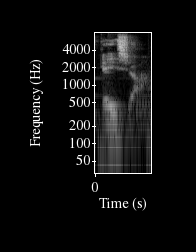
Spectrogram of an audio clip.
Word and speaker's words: Geisha: 呃，同同样的道理，在伊索比亚就是艺的艺伎呢，呃，它是一个叫圭夏村，啊、哦，圭夏嘛，那那边的连那边的人不是你，那边的人啊，他对圭夏村的发音就是 geisha，所以那边出来的豆子都叫 geisha，啊。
